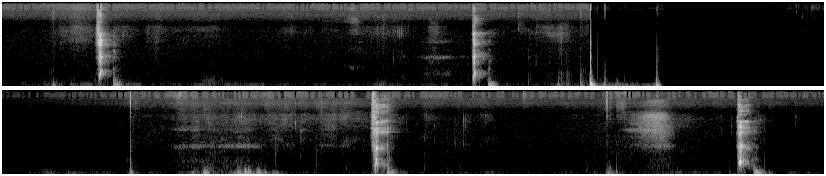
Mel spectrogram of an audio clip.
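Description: Sharp, abrupt hiccups recur every few seconds in a quiet room, about six across the stretch.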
